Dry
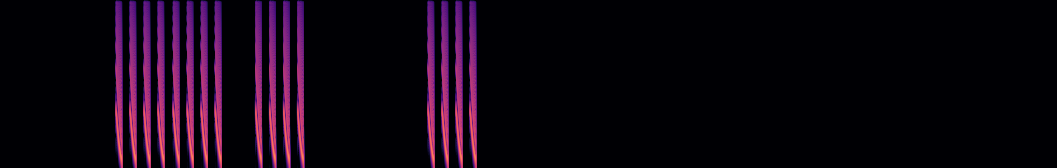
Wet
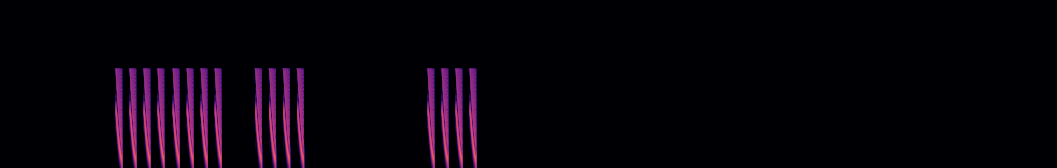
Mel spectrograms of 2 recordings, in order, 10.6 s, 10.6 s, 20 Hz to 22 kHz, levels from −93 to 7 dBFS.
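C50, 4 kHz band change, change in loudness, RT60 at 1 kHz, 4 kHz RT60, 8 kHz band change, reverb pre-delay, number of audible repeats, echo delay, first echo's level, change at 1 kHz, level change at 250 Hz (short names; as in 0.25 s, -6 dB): none, -9.0 dB, -9.0 dB, none, none, under -40 dB, none, none, none, none, -8.5 dB, -8.5 dB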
